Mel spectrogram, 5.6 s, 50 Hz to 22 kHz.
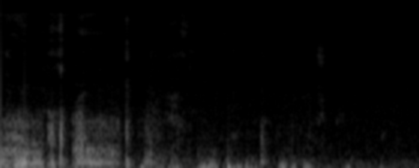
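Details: Pair of Shih Tzu brothers playing at home on 12 April 2023: rough, low grumbling growls in uneven pulses, loudest at the start, breaking into shorter huffs and snorts that trail off.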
